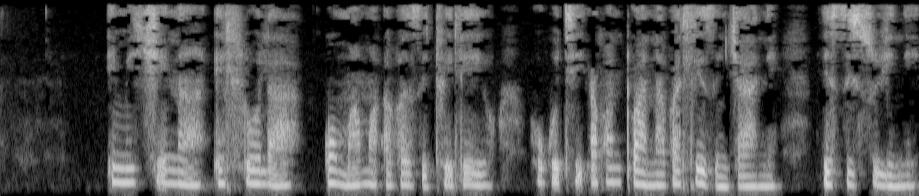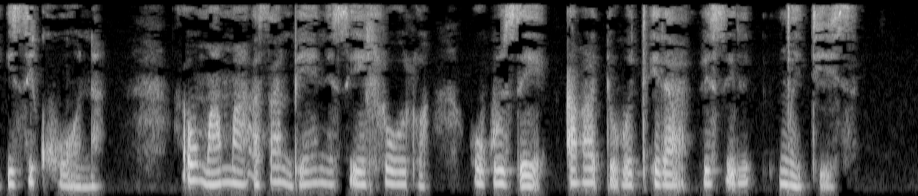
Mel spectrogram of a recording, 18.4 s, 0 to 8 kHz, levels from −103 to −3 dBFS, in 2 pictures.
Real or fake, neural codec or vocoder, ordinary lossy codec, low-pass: real; none; MP3, 32 kbps; 7.2 kHz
